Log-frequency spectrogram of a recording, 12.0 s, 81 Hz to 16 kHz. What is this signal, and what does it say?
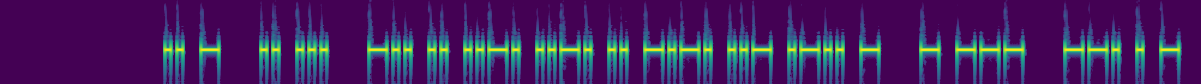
Morse code, heard as a keyed tone, about 20 wpm, 700 Hz. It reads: IT IS DIFFICULT TO GET
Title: Sentences with 9-Word Phrases - Spoken Beginning - 20wpm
